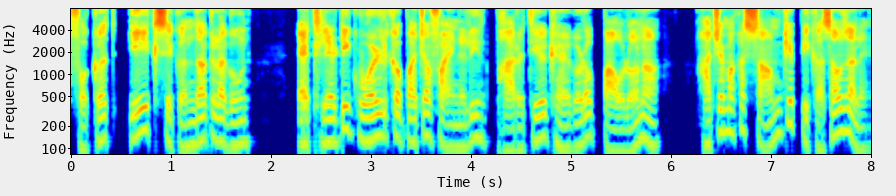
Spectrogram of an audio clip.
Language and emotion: Goan Konkani, sad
